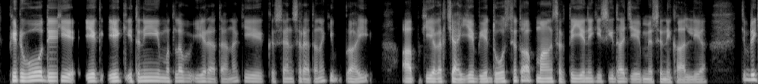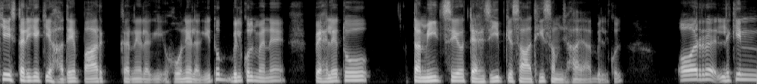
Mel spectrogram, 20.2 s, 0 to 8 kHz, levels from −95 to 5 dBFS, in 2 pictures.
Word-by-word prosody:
फिर 135 -1 +5
वो 140 +4 +4
देखिए 130 -2 +2 0.2
एक 125 - +2
एक 120 +2 +3
इतनी 125 +2 -1
मतलब 115 -1 -5
ये 110 +1 -4
रहता 95 -3 -7
है 90 - -9
ना 110 - -9
कि 120 -2 -8
एक 100 - -14
सेंस 100 0 -7
रहता 95 -1 -5
है - - -7
ना, - - -5
कि 135 - -9
भाई 100 +2 -5 0.5
आपकी 105 - -1
अगर 100 0 0
चाहिए 90 +5 0
भी 95 -1 -5
है, 100 - +1
दोस्त 105 +3 -3
है, 125 - -1
तो - - -3
आप 125 - -1
माँग 105 -1 +1
सकते 100 0 -6
हैं। 105 - 0
ये 105 - +1
नहीं 105 0 -3
की 110 0 -6
सीधा 105 0 -4
जेब 95 -2 -6
में 95 -1 -3
से 95 +1 -6
निकाल 85 -1 -4
लिया। 90 +1 -6 0.5
तो - - -8
देखिए 170 +1 +4
इस 155 -8 +2
तरीके 135 -2 +7
की 135 +3 +2
हदें 115 +1 +3
पार 100 +2 +3 0.2
करने 100 0 -2
लगी 90 0 -6 0.2
होने 95 +2 +1
लगी 90 +4 -4
तो 185 +10 0 0.2
बिल्कुल 135 +3 +2
मैंने 120 +2 -1 0.5
पहले 110 +5 +4
तो 140 +4 +1 0.8
तमीज़ 125 0 +7
से 130 -1 +5
और 125 - +3
तहजीब 110 +4 +3
के 120 - +2
साथ 105 +2 +1
ही 120 - +1
समझाया 85 -5 -4
बिल्कुल। 100 +6 -12 0.9
और 170 +1 +4 0.2
लेकिन 140 +7 -1
110 Hz, 200 wpm, -22 LUFS, 95-125 Hz, 0.9 s, तरीके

